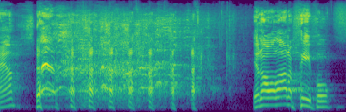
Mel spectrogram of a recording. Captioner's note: crowd laughing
